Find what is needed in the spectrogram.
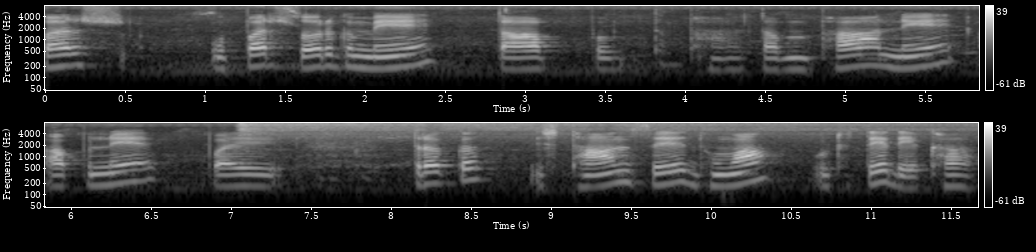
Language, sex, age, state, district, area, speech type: Hindi, female, 60+, Uttar Pradesh, Sitapur, rural, read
